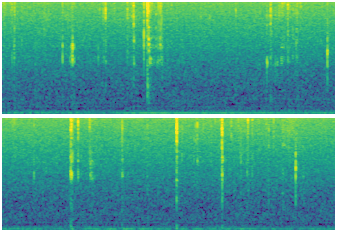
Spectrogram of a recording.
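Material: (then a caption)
Soap. A solid green striped bar of soap, held in the hand, is shaved with a utility knife blade as flakes fall away. Quiet, crisp scraping clicks and soft crackles come in irregular bursts over a steady low hum.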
